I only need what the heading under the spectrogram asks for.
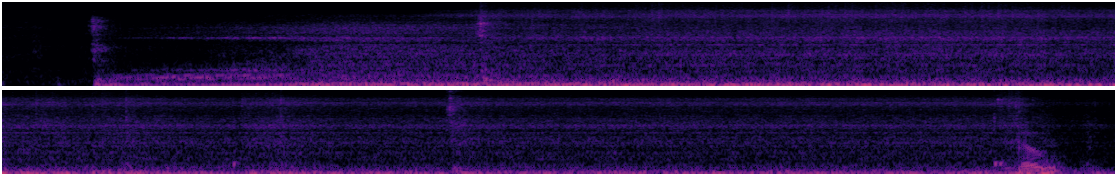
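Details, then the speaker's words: Gas boiler with intermittent delayed ignition and backfire: sparks repeatedly before lighting, then a sudden thump and steady low flame roar; owner suspects ignition module or dirty flame sensor. "definite problems with that ignition module it's either that or dirty flame sense but you hear it's sparking and sparking so"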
